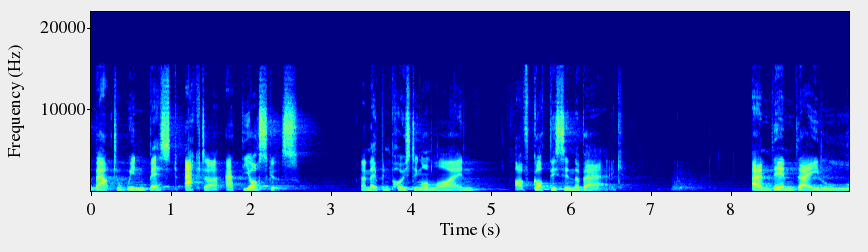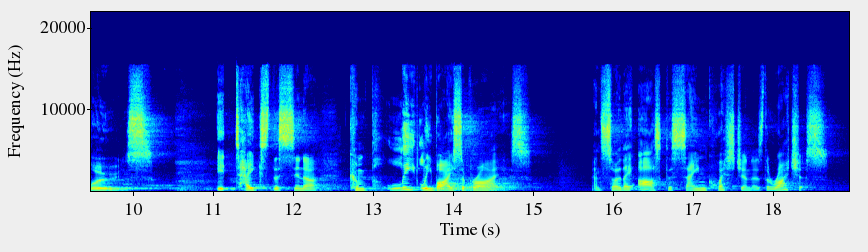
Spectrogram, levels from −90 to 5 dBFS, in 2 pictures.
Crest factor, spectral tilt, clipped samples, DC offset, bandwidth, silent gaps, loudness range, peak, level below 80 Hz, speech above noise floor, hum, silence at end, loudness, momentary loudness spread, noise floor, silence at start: 26 dB; -1.5 dB/octave; under 0.1%; under 0.1%; 16 kHz; none; 7 LU; -12 dBFS; under -90 dBFS; 40 dB; 50 Hz at -80 dBFS; 0.3 s; -35 LUFS; 11 LU; -75 dBFS; 0 s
